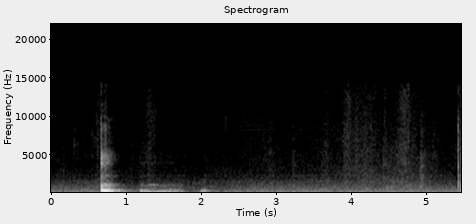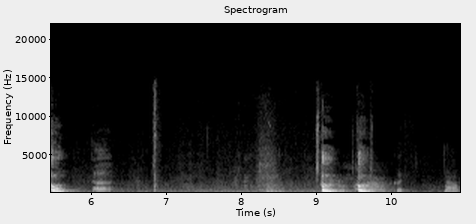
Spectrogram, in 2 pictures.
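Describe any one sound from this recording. An older man lets out loud, sharp groans.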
